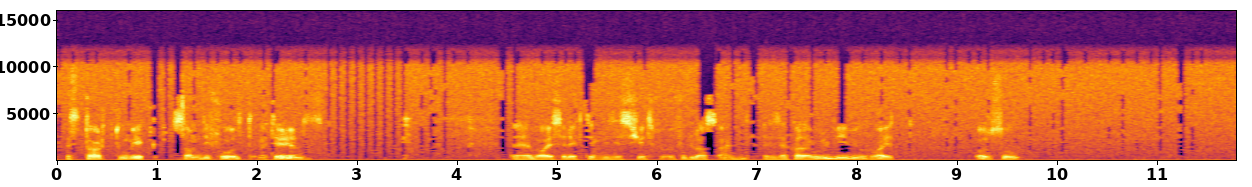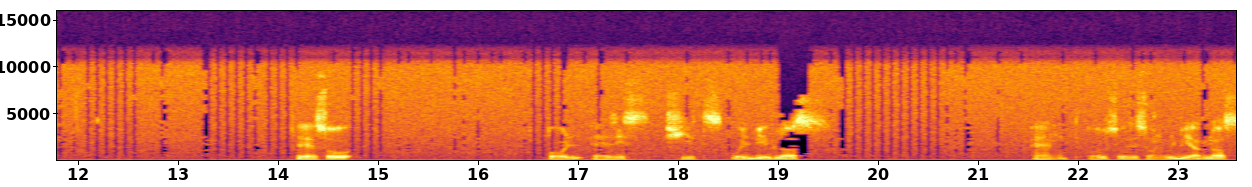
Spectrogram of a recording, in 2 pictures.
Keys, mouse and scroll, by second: 0.1 s, 1.5-3.4 drag, 5.6-7.7 drag, 7.3 z, 8.3 z, 11.5-13.3 drag, 13.1 h, 13.5 z, 15.6 z, 17.0 z, 20.2 z, 21.6 z, 22.3 middle click.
